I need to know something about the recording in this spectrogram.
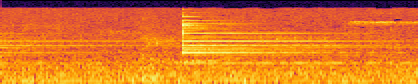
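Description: Faint, high-pitched metal chimes ringing. A new stroke sounds about a second in, and each ringing note dies away slowly.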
